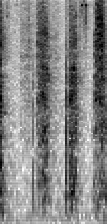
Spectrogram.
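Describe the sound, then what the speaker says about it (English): Sharp edge of a paper card being scraped and roughened, three rasping strokes spaced in a steady rhythm, close and crisp with no voices. "just distress the edge so it looks a little more natural"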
